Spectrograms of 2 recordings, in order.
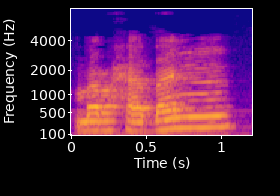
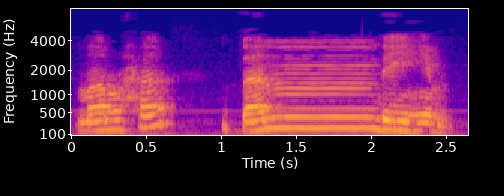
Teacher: تنوین کے بعد فتحتین کے بعد با آ رہا ہے، تو یہاں پہ آپ نے فتحتین کے جو نون ہے اس کو میم میں چینج کرنا ہے، بن نہیں پڑھنا، مرحبن غلط، مرحبم بہم.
